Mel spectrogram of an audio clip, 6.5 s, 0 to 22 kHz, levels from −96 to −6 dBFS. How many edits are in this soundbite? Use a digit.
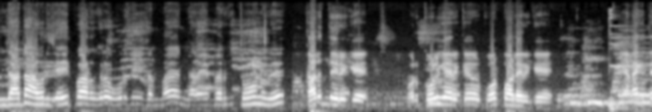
1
